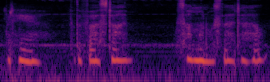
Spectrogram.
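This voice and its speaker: Lady doing breathy whispered narrator voice for a dark game, slow and even, noisy behind. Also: on the low side, close to an everyday voice. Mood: hushed. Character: hushed inner-voice narrator of a haunted woman's past.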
